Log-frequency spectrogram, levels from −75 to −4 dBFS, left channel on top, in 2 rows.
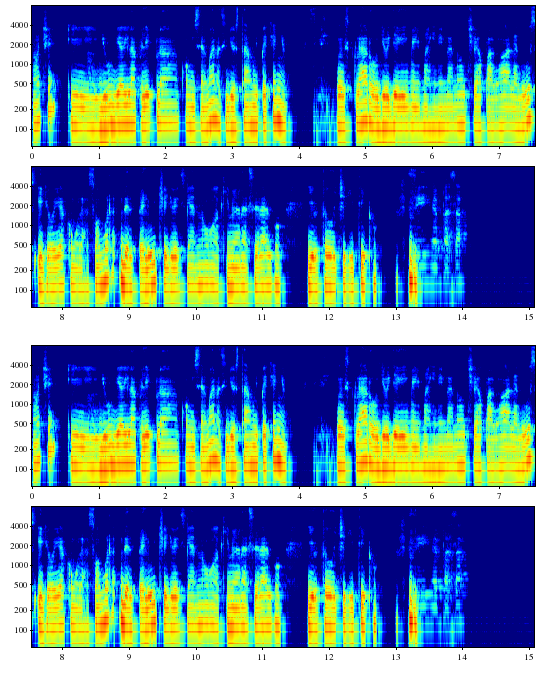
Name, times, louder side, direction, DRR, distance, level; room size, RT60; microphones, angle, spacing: voice 1, 0.0-3.8 4.6-11.3 11.7-12.6 13.2-13.3, equal, 5° right, 0.5 m, -27 dB
voice 2, 4.2-4.5 13.2-14.0, left 2 dB, 75° left, 3.4 m, -47 dB
15.5 x 8.7 x 2.6 m
head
